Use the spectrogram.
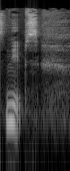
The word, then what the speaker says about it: SNP: of those units are snps pronounced snips or short for singular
